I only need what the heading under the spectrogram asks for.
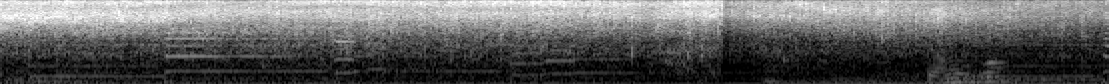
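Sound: fish sizzling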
